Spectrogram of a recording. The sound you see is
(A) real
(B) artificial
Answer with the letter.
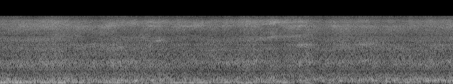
B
